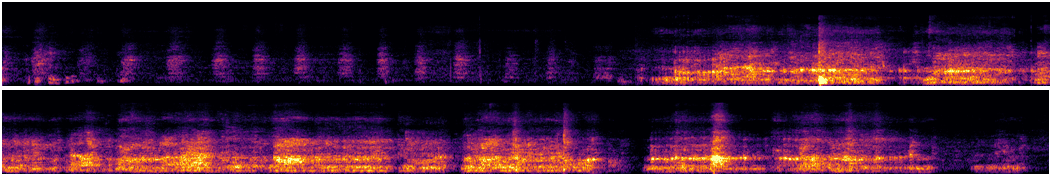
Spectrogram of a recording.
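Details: Friendly tug of war between a Pit Bull and a German Short-haired Pointer; quick panting-like pulses at first, then sustained harsh play growls with short breaks near the end.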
